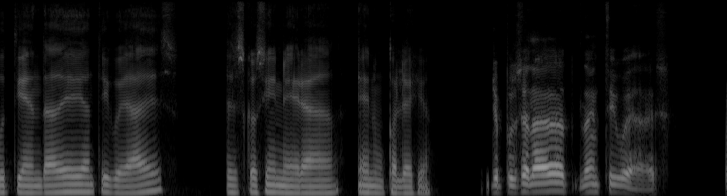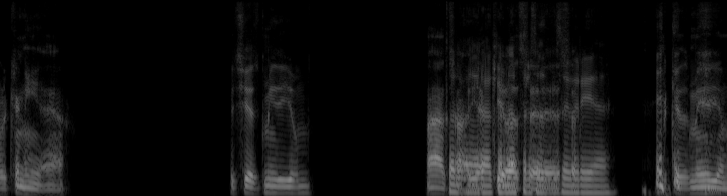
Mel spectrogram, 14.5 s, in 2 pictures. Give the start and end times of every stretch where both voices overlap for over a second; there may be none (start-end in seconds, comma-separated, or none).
11.7-13.0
